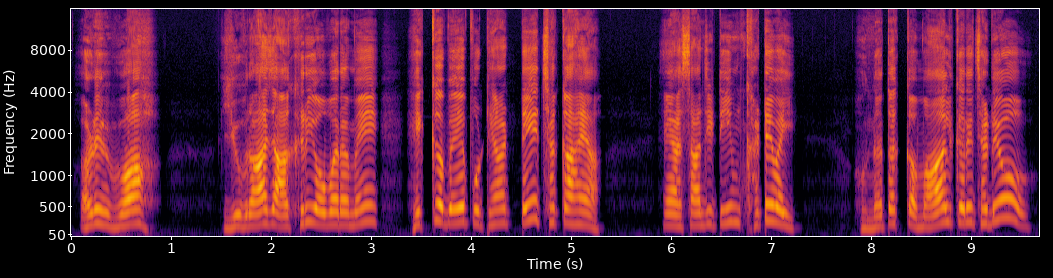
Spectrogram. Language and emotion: Sindhi, surprised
